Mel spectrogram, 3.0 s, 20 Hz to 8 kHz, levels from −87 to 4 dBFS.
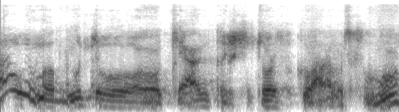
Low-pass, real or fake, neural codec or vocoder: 7.2 kHz; fake; codec, 24 kHz, 1.5 kbps, HILCodec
